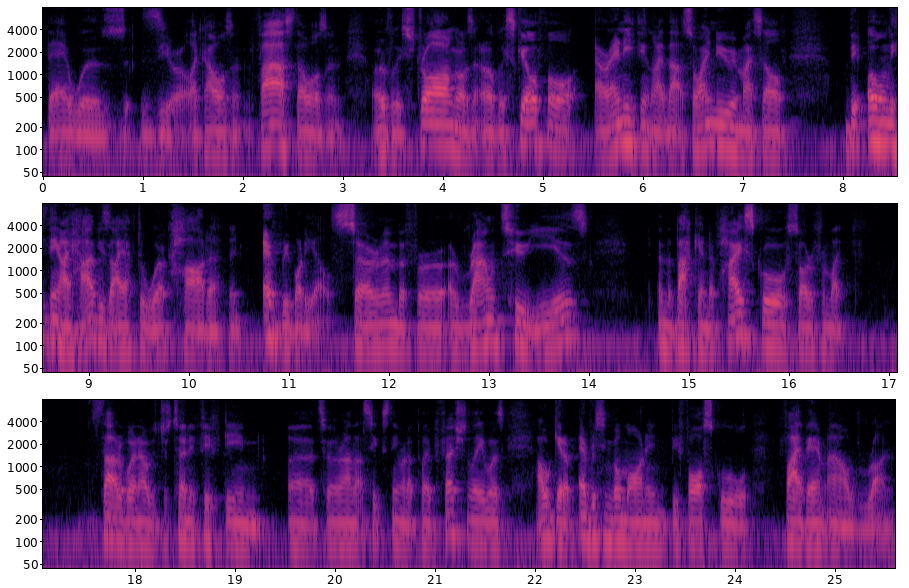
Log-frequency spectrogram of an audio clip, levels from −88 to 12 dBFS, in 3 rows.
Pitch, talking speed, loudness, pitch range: 90 Hz, 205 wpm, -39 LUFS, 85-105 Hz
